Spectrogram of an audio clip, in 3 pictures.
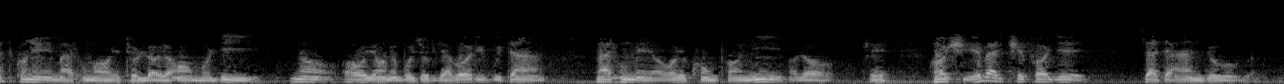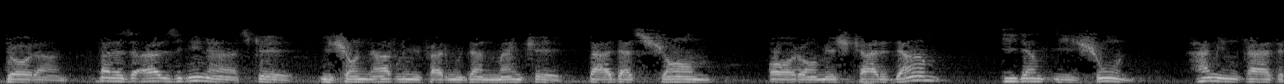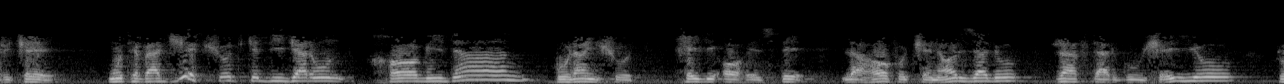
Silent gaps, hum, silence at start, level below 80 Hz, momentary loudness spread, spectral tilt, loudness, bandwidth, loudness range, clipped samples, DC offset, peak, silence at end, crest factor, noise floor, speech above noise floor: none; none; 0 s; -58 dBFS; 9 LU; -7 dB/octave; -26 LUFS; 5 kHz; 3 LU; under 0.1%; under 0.1%; -10 dBFS; 0 s; 14 dB; -53 dBFS; 28 dB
